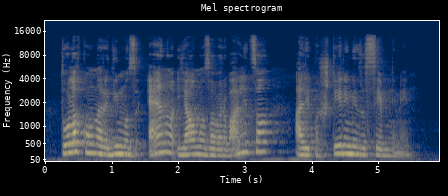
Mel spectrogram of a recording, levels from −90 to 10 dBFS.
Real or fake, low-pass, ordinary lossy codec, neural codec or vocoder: real; 14.4 kHz; AAC, 64 kbps; none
